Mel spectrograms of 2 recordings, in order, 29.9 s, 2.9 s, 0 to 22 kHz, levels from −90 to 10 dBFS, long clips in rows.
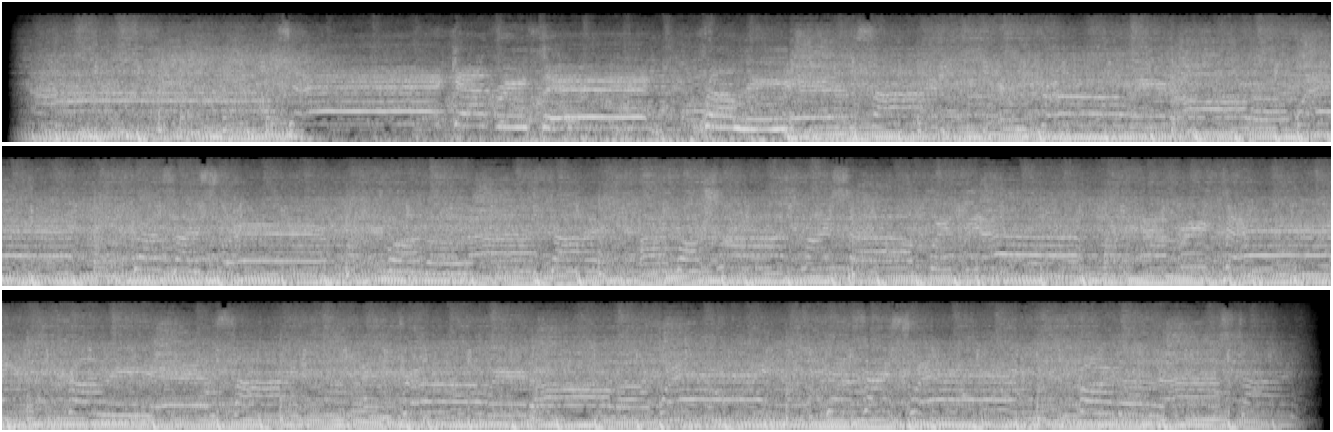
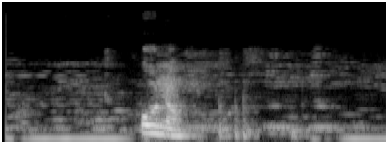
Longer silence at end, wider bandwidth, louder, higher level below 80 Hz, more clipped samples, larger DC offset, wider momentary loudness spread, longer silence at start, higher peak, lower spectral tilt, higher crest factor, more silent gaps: first, 0.25 s vs 0 s; first, 15.5 kHz vs 7 kHz; first, -11 LUFS vs -18 LUFS; first, -20 dBFS vs -38 dBFS; neither; neither; second, 2 LU vs 21 LU; about the same, 0.1 s vs 0 s; about the same, 0 dBFS vs -2 dBFS; second, -4 dB/octave vs -8.5 dB/octave; second, 12 dB vs 18 dB; neither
